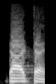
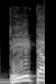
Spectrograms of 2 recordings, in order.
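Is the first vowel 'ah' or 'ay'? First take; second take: ah; ay. First: The first vowel sounds like 'ah'. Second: The first vowel sounds like 'ay'. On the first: The speaker calls it wrong. "डाटा नहीं" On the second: The speaker calls it right. "डेटा होता है"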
